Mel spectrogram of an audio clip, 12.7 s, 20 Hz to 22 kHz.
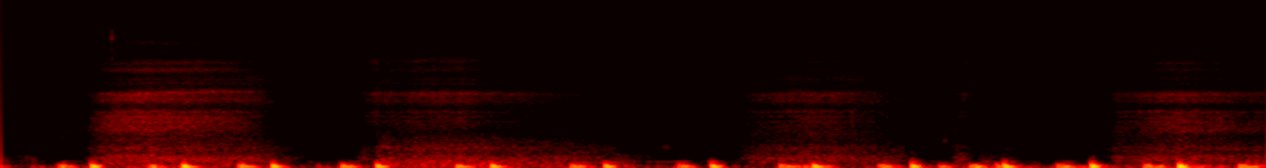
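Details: Male ASMR sleep-aid recording: soft, steady low heartbeat thumps at about 68 a minute with slow breaths rising and falling over them; normal resting heartbeat with breathing.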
